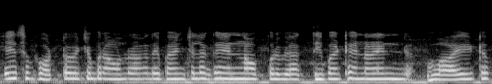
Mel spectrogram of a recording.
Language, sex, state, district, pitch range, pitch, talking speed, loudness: Punjabi, male, Punjab, Fazilka, 245-265 Hz, 255 Hz, 170 wpm, -11 LUFS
